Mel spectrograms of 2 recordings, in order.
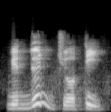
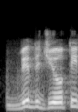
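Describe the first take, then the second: First: The first word is said in full. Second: The first word is clipped to two sounds. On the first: The speaker calls it right. "इसको सही से पढ़ना है" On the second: The speaker calls it wrong. "विद ज्योति नहीं होता है आपका"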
